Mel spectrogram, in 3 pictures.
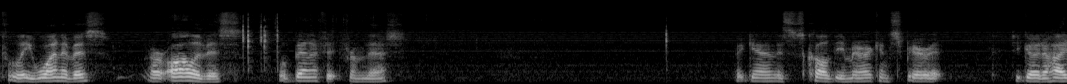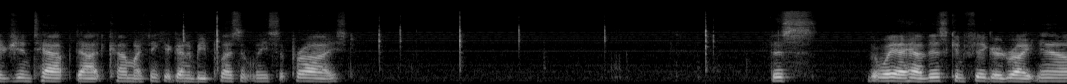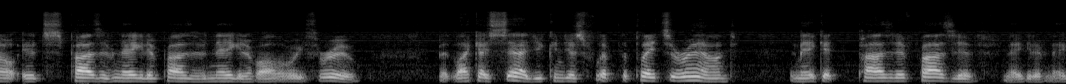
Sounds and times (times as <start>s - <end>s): Speech: 0.0s - 4.1s, 7.3s - 9.5s, 10.1s - 14.3s, 18.4s - 25.0s, 25.7s - 32.0s.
